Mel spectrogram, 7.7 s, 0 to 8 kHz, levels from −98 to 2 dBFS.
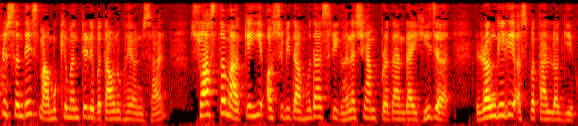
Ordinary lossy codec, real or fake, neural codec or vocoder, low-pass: none; real; none; 7.2 kHz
